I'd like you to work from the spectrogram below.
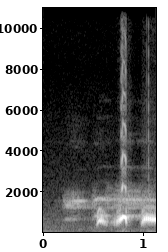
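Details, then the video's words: Spotted dove coo phrase, recorded for luring decoy birds: a faint thin tone, then two short rounded notes and the start of a longer low coo, all brief. "Tiếng chim cu gáy thúc gù sung, chuẩn dùng kích bổi"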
